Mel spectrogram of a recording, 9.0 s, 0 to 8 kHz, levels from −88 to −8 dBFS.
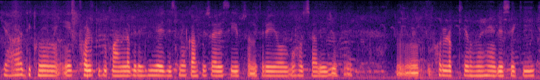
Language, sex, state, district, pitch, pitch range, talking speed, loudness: Hindi, female, Uttar Pradesh, Muzaffarnagar, 175 Hz, 170-180 Hz, 180 wpm, -28 LUFS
